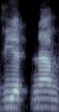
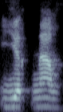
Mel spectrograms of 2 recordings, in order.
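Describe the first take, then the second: First: It is spoken with a northern Vietnamese accent. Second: It is spoken with a southern Vietnamese accent. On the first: "in Hanoi we will say Việt Nam because it's V" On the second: "in Ho Chi Minh we say Việt Nam"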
